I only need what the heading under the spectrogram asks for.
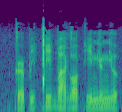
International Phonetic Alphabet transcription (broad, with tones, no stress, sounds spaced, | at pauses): k ə˞˧˩˧ p i˩˧ ǃ i˦˥ b a˧˩˧ ɡ ɔ˧˩ k i˩˧ mʲ ə˞˦˥ mʲ ʊ˥˨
